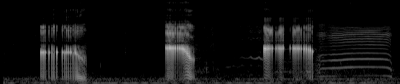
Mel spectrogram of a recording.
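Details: Goats in Tharparkar, recorded 29 January 2025, giving three loud nasal bleats with a quavering, pulsed quality, each under half a second, followed by a smoother drawn-out falling cry at the end.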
